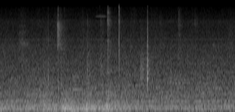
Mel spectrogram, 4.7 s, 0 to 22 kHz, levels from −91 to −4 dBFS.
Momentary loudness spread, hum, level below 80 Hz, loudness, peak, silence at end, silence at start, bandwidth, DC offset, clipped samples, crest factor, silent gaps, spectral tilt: 6 LU; none; -60 dBFS; -44 LUFS; -20 dBFS; 0 s; 0 s; 17.5 kHz; under 0.1%; under 0.1%; 24 dB; none; -5.5 dB/octave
